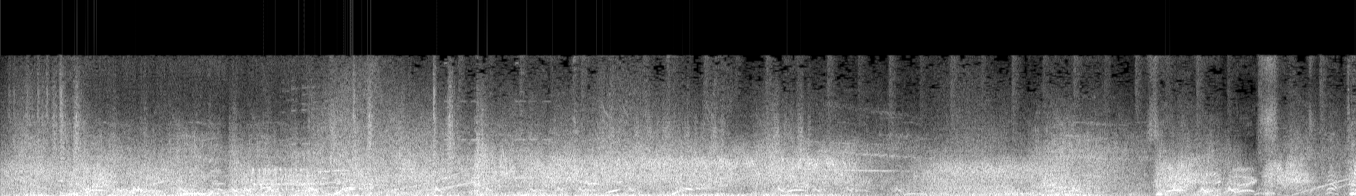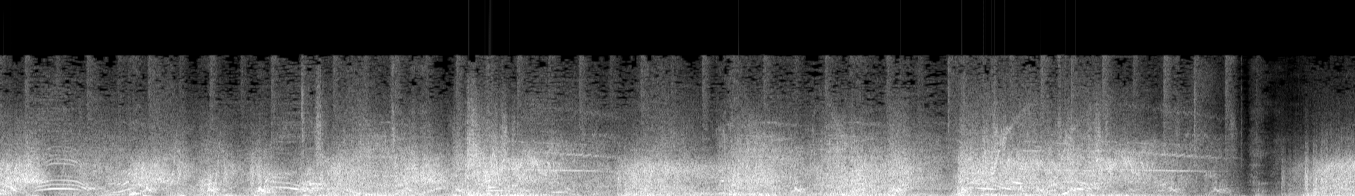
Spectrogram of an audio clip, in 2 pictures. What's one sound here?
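Energy blasts whoosh and explode in a fast fight.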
